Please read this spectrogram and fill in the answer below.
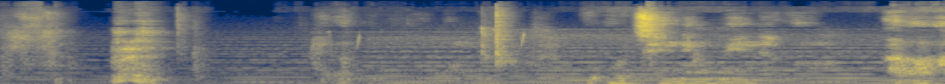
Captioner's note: clears throat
